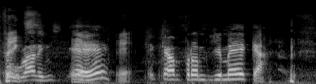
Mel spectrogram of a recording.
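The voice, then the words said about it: Put-on accent. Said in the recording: “Don't do the accent.”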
